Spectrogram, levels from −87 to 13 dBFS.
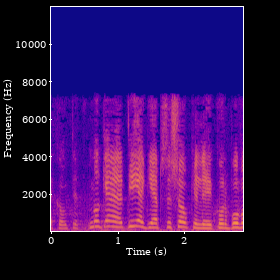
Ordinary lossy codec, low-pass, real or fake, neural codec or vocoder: MP3, 48 kbps; 7.2 kHz; fake; codec, 16 kHz, 1.1 kbps, Voila-Tokenizer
